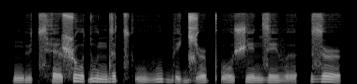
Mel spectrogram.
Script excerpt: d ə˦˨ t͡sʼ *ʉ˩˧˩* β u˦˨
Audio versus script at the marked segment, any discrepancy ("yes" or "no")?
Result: yes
